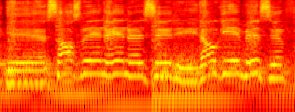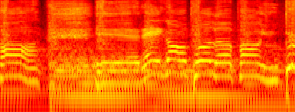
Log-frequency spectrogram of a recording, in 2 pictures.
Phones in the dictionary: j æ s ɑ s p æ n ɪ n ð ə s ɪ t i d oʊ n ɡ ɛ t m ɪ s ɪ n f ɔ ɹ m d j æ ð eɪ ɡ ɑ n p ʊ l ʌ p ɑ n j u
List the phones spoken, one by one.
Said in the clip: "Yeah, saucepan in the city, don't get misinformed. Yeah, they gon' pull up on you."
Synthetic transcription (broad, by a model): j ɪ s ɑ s b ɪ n ɪ n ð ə s ɪ t i d oʊ n ɡ ɛ t m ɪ s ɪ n f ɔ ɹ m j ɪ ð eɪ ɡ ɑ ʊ p ʊ l ʌ p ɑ n j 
